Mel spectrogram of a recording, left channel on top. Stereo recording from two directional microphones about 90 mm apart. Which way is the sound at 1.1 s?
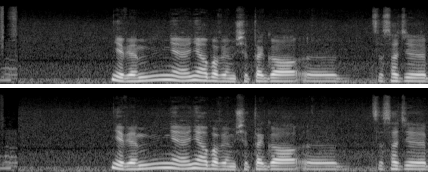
20° left (ahead or behind).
